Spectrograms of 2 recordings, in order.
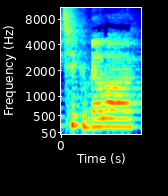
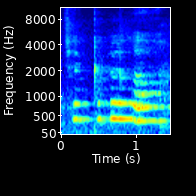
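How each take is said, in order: First: Said in the usual way. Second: Very high, soft and drawn-out Tickabilla; silly, slow, quiet squeal of a name; playful high voice. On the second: Pretend. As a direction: stretch Tickabilla out in a tiny high-pitched voice. Playfully repeats the show title.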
